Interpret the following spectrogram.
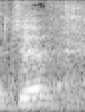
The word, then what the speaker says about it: GIF: now so a picture a moving picture is a gif it's not a gif if you follow grammar it's supposed to be gif but it's not a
